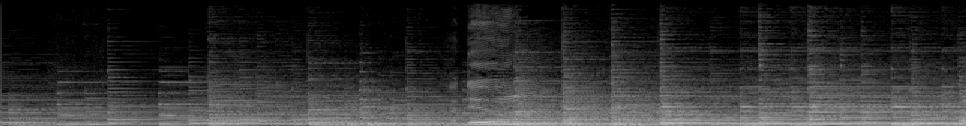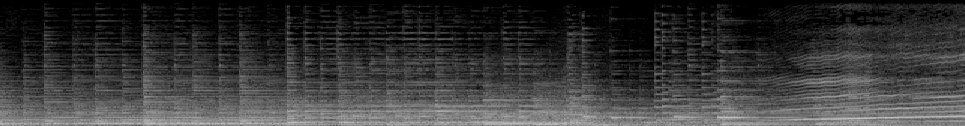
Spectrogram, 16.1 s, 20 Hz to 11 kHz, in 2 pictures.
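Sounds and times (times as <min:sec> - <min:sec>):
piano playing blues: 0:00.0 - 0:16.0.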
